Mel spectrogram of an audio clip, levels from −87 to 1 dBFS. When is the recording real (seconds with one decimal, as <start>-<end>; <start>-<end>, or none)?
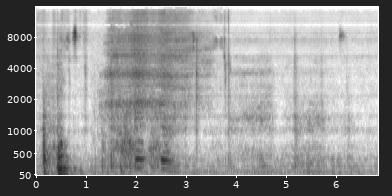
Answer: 1.1-2.5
